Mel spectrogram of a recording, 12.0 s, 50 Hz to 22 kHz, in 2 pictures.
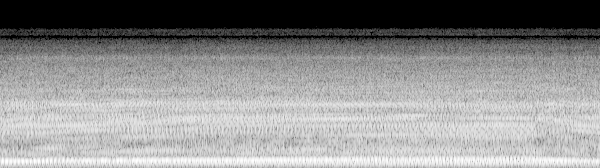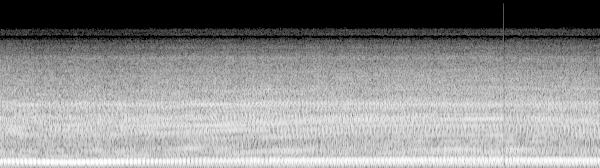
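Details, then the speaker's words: American 25 excavator with Detroit Diesel 6V53 two-stroke, first start after two years: loud high steady drone, overrevving toward a runaway; shut-off hit and it slowed, cause unknown, injector rack had been checked. "[Music] that sounded like it was starting to run away I had to hit the shut off and then when I hit it it actually seemed to slow down so I'm not sure what's going on in there but um it's running so I guess that's good"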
